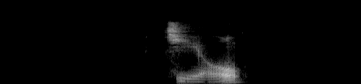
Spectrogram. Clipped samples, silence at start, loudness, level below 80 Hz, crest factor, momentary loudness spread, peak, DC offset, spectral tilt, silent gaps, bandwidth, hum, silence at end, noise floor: under 0.1%; 1.65 s; -27 LUFS; -66 dBFS; 24 dB; 8 LU; -8 dBFS; under 0.1%; -2 dB/octave; none; 7.6 kHz; none; 1.25 s; under -90 dBFS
